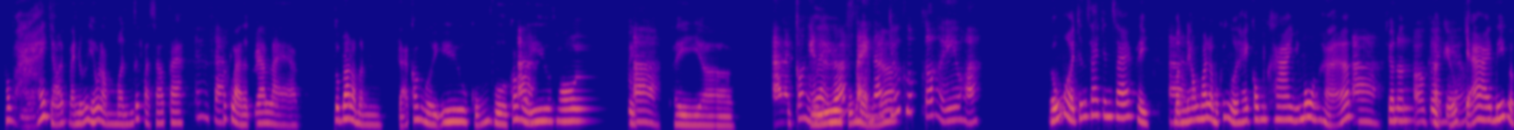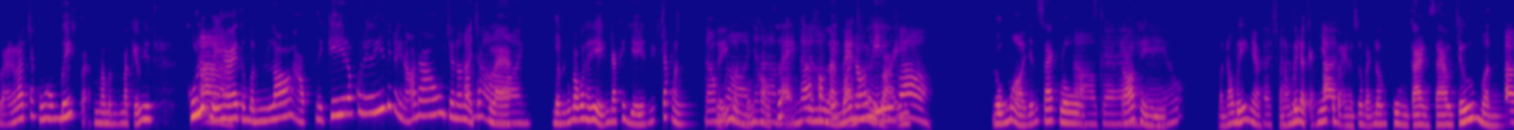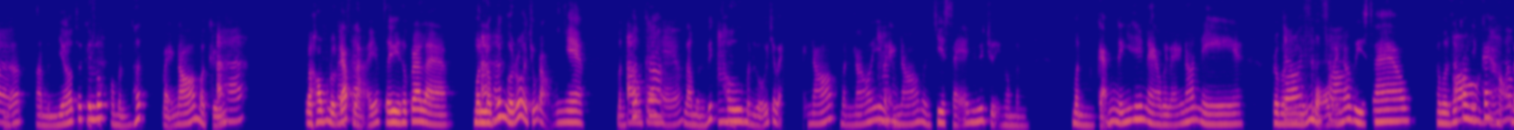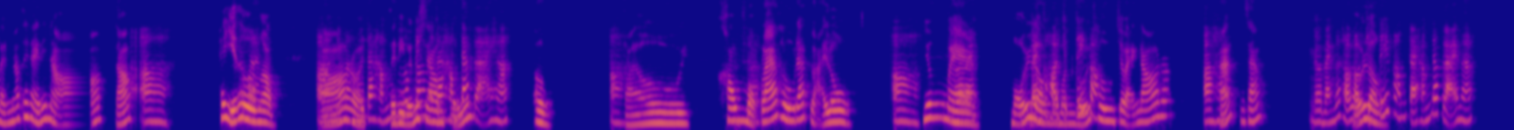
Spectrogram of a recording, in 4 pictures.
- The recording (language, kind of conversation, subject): Vietnamese, unstructured, Bạn nghĩ gì khi tình yêu không được đáp lại?
- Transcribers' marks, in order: distorted speech; tapping; in English: "crush"; mechanical hum; other background noise; "Rồi" said as "Ừn"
